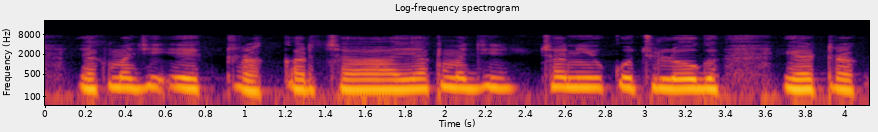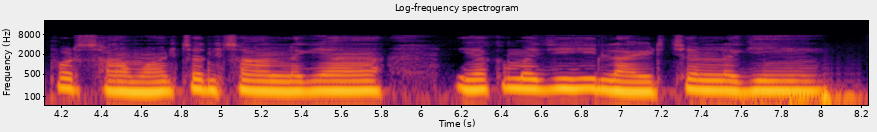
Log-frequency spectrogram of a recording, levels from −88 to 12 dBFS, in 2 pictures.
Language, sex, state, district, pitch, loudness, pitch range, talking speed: Hindi, male, Uttarakhand, Uttarkashi, 170 Hz, -12 LUFS, 155-180 Hz, 175 wpm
